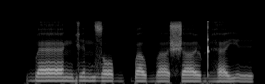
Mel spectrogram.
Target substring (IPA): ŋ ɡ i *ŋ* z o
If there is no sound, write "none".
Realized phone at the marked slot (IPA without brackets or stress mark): n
